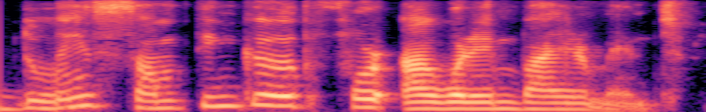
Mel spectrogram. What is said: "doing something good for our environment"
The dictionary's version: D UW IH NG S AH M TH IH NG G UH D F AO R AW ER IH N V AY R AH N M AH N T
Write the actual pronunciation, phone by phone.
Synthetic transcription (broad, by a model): D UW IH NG S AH M T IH NG G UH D F AO R AW ER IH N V AY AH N M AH N T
